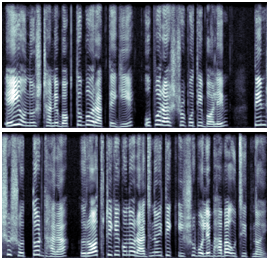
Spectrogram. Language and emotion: Bengali, neutral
